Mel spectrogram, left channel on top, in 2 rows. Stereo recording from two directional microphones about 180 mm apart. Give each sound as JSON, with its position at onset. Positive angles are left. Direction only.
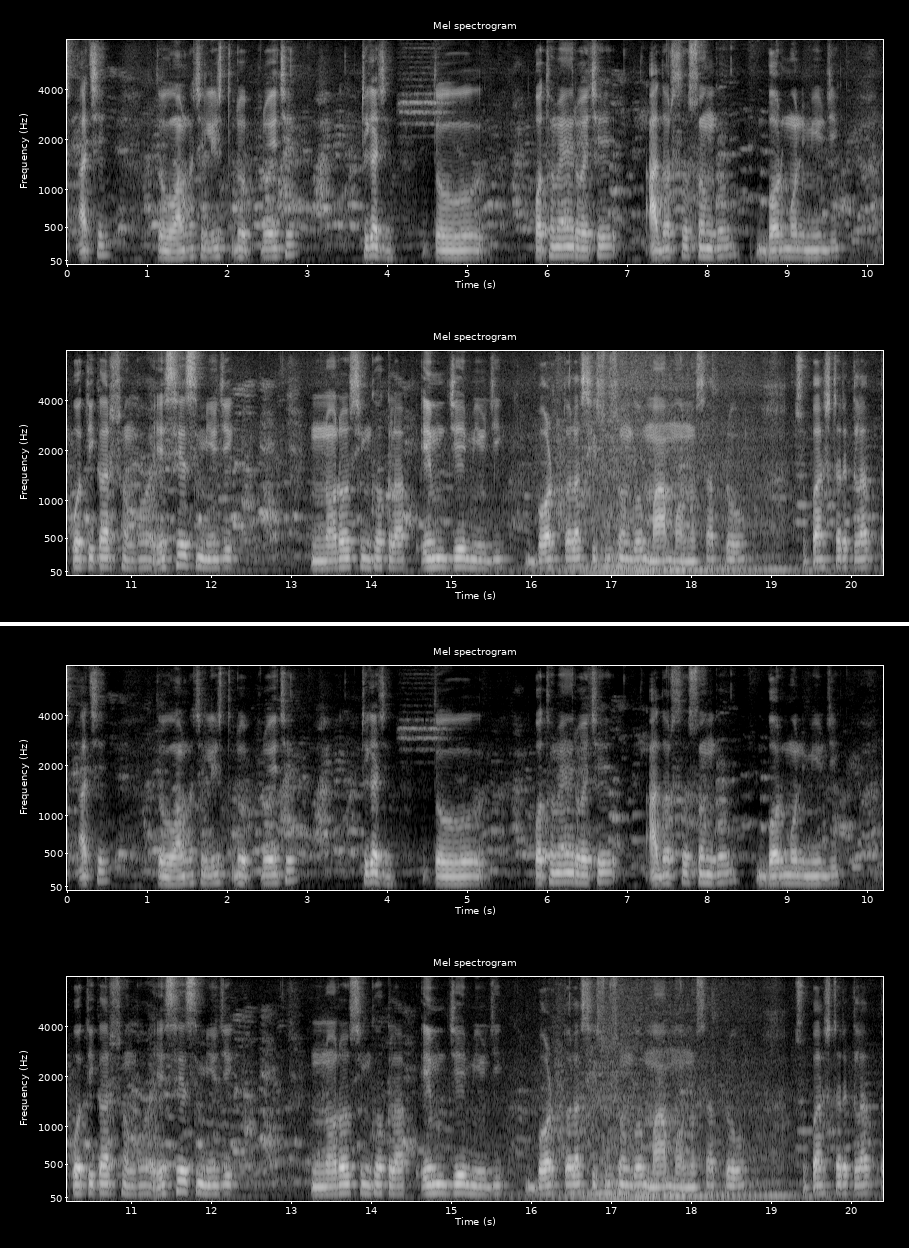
{"t": 0.1, "sound": "speech", "side_deg": -10}
{"t": 19.3, "sound": "speech", "side_deg": -15}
